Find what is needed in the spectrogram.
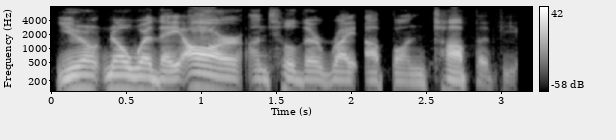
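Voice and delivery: ordinary talk, nothing marked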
